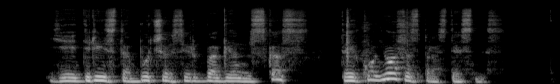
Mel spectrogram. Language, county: Lithuanian, Kaunas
